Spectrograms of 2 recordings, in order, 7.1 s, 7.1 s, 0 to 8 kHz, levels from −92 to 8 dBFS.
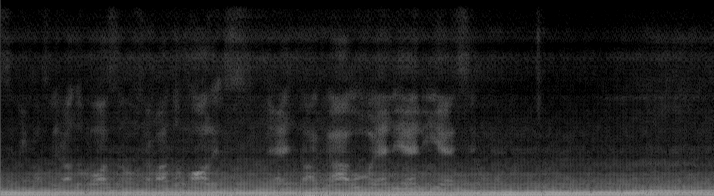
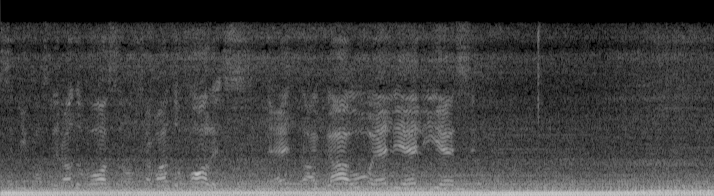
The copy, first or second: first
